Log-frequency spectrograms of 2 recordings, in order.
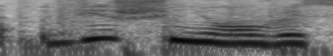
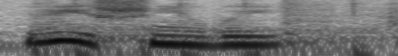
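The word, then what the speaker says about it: вишнёвый: Сегодня правильно «вишневый сок», «вишневое варенье», «вишневый сад», а устаревшее ударение «вишневый».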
